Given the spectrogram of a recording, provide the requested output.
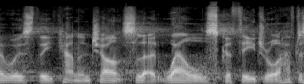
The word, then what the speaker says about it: Wells: the Canon Chancellor at Welles Cathedral I have to spell it cuz often people think I've said Wales but it's Wells w l LS in Somerset uh on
